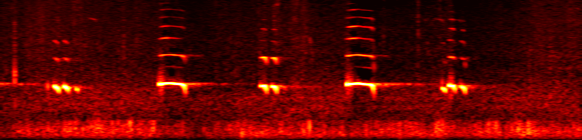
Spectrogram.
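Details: Several great spotted woodpeckers react to a pygmy owl's song with sharp, high 'kik' notes about once a second, over a steady whistled tone and a low rumble; finding: great spotted woodpecker.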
